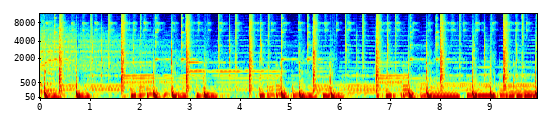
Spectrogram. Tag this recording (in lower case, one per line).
christmas music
